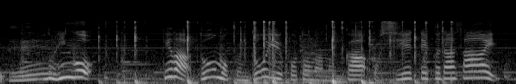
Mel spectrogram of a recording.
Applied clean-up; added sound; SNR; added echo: none; Computer keyboard; 4 dB; none.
